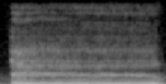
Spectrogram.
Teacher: You'll say, can you feel that when you pronounce ah in your throat, there's a trembling feeling, a vibrating feeling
